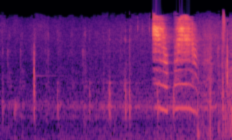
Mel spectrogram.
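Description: A Yorkshire terrier gives a short, high whine in two quick rising-and-falling notes about a second and a half in, after a quiet stretch with faint rustles.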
